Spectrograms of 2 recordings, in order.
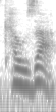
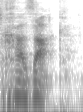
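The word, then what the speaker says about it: חזק: that is used is kausak which I also mentioned in previous videos you continue to mispronounce these roots based on your misunderstanding of a 19th century transliteration convention the word is hazak Tamar uh no it's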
